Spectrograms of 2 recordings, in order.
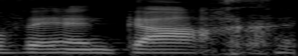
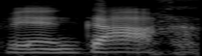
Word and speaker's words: Van Gogh: in the beginning and she pronounces van gogh van gaach and he's like van gaach like an arab she's right right so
